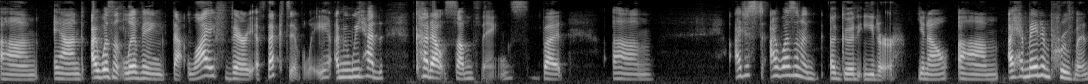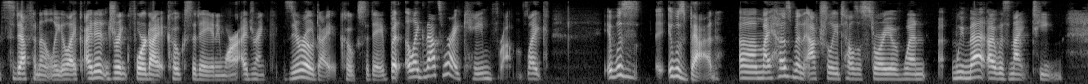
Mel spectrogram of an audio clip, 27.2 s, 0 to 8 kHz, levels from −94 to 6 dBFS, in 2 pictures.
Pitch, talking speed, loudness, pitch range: 205 Hz, 175 wpm, -21 LUFS, 185-260 Hz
